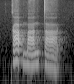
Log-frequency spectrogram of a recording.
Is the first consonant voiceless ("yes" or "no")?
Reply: yes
